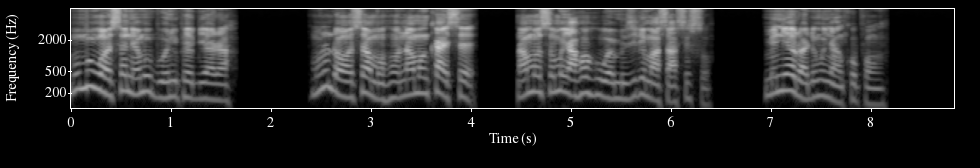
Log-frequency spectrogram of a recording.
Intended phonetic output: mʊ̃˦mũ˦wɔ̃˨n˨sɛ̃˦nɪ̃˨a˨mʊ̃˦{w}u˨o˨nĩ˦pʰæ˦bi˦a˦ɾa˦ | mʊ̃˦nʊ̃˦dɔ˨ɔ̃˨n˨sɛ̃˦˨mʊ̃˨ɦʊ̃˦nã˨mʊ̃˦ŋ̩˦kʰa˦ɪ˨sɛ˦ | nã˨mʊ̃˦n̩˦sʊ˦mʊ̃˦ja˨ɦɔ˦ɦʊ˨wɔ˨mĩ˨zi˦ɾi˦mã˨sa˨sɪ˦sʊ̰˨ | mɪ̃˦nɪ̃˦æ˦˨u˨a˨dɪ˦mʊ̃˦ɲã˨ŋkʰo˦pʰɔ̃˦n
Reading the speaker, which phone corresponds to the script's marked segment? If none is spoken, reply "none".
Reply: b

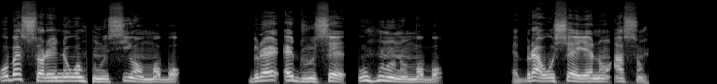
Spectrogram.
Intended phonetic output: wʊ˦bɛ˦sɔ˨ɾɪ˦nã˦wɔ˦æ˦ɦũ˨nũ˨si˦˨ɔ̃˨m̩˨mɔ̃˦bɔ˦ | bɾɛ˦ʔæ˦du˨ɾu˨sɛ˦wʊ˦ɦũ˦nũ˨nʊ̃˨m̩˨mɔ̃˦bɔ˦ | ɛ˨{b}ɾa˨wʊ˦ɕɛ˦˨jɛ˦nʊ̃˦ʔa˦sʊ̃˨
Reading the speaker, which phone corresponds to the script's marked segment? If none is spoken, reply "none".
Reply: b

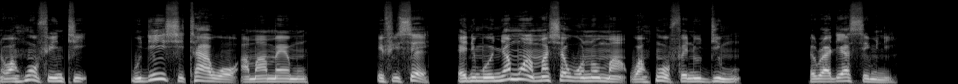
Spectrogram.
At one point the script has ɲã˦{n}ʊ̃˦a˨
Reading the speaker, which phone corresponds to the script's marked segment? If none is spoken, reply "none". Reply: m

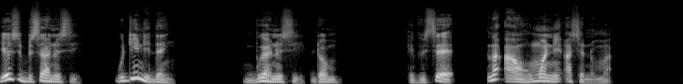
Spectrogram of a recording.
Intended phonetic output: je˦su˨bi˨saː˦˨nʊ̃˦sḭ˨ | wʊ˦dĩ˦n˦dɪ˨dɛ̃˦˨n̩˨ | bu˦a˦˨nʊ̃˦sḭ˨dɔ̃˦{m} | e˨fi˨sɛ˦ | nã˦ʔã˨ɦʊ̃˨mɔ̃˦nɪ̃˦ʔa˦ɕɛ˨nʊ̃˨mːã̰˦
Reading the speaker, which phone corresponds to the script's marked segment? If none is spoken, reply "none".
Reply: m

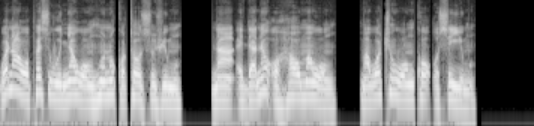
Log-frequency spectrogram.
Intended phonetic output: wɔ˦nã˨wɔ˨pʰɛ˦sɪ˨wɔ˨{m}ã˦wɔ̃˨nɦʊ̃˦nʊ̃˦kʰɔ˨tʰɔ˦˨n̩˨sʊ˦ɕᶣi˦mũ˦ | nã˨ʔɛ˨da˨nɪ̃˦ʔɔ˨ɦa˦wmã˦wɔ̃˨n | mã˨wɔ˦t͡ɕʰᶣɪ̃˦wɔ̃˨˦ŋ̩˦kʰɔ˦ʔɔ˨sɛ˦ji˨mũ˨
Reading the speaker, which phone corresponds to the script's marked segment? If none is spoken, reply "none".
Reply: ɲ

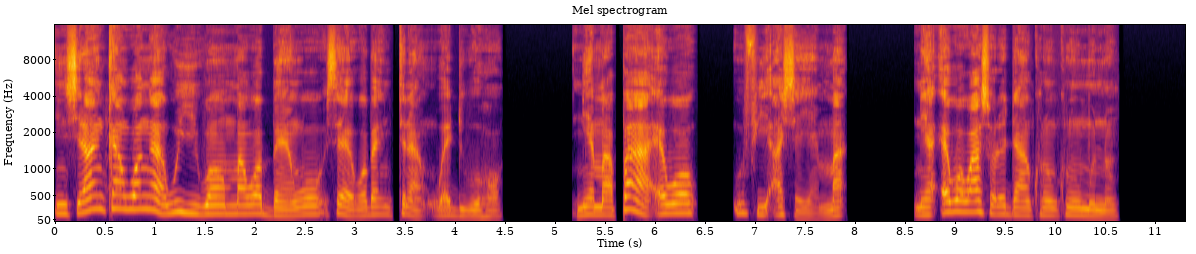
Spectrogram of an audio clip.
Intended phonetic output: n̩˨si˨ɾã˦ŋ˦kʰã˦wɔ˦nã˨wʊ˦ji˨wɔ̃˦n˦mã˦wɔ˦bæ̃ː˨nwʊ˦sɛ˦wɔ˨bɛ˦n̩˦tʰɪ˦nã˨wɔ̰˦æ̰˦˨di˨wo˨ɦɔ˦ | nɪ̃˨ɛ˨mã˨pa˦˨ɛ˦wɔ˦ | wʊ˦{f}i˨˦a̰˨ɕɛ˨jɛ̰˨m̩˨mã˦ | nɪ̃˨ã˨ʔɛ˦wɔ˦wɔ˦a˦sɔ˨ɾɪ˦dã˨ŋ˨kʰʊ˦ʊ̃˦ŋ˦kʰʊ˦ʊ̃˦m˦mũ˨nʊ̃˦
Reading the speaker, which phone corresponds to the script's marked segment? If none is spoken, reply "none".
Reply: f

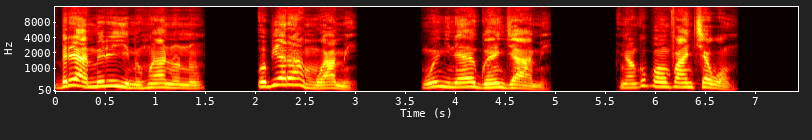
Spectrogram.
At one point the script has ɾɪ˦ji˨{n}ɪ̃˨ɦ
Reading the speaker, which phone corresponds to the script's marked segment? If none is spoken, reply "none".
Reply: m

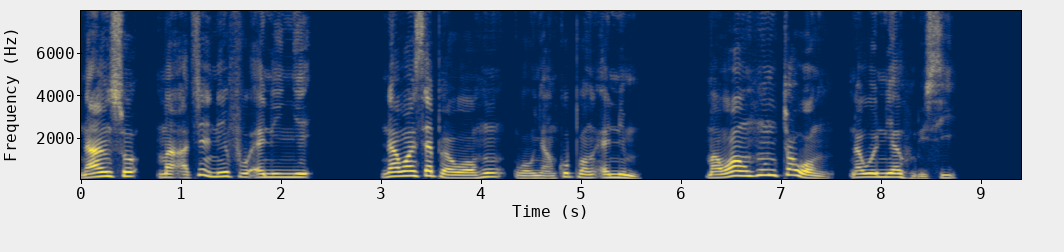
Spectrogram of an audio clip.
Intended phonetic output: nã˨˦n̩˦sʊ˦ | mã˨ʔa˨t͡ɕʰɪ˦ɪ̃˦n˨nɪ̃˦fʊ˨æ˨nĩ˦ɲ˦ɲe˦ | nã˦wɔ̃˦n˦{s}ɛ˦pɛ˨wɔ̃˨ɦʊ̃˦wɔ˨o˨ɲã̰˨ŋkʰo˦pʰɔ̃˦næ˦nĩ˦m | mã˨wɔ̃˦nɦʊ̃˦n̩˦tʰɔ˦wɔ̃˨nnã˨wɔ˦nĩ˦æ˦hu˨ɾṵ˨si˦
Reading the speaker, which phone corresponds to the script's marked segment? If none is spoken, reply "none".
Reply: s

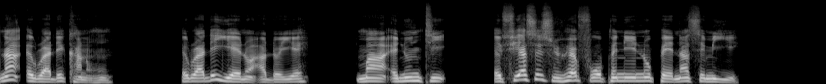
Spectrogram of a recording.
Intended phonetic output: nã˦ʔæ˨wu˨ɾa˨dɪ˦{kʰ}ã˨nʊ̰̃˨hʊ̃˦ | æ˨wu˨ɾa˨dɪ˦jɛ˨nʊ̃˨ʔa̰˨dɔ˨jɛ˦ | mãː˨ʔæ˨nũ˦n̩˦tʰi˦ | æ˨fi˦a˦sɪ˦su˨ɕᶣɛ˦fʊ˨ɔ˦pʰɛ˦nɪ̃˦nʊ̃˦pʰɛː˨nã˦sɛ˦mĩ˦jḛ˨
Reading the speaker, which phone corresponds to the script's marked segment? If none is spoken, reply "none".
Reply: kʰ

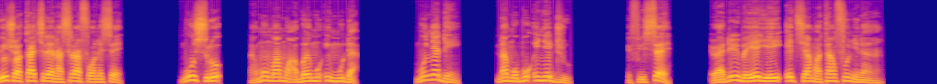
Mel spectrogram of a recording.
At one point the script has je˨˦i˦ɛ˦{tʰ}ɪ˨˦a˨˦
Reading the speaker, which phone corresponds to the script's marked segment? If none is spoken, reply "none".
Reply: tʰ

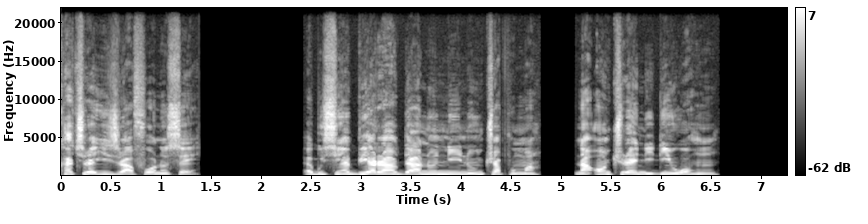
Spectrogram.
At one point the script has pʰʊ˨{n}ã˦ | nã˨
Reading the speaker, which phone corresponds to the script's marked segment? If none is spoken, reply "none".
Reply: m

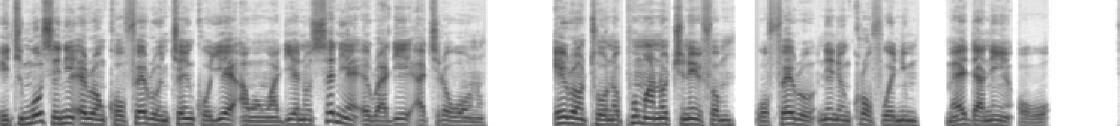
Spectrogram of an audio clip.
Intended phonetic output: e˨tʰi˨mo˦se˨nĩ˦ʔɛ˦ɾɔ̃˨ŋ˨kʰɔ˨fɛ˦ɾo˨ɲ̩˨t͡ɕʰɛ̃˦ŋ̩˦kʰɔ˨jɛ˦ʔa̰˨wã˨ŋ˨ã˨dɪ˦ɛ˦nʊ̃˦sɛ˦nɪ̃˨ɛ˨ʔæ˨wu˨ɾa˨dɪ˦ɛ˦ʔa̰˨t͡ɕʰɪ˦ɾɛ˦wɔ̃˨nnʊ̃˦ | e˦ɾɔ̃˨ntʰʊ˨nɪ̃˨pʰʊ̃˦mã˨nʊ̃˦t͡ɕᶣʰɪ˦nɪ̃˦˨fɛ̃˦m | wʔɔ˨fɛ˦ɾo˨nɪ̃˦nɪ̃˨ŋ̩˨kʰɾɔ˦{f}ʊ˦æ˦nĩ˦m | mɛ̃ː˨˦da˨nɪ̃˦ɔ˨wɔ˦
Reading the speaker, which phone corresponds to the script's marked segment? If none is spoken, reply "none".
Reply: f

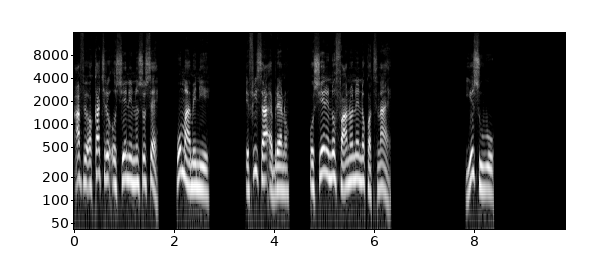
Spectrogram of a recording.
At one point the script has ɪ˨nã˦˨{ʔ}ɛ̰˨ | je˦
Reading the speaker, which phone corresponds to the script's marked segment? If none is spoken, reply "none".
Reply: none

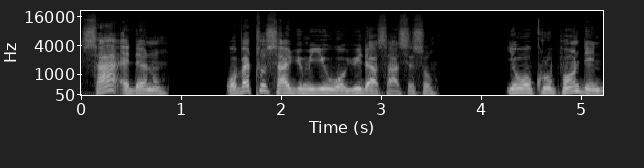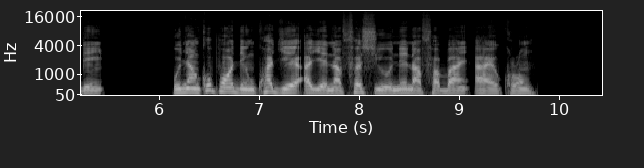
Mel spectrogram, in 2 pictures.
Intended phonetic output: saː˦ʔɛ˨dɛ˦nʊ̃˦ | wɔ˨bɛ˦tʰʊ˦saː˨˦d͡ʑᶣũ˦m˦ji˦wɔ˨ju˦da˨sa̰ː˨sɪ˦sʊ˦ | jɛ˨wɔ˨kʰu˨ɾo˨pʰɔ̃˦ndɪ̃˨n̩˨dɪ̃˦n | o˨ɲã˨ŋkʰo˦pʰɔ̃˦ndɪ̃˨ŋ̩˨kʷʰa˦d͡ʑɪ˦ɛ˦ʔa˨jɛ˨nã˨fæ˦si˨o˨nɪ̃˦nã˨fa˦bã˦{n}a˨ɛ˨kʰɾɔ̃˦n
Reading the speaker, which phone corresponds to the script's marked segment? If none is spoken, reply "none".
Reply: n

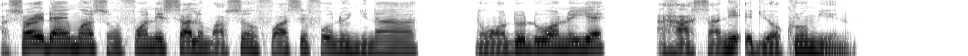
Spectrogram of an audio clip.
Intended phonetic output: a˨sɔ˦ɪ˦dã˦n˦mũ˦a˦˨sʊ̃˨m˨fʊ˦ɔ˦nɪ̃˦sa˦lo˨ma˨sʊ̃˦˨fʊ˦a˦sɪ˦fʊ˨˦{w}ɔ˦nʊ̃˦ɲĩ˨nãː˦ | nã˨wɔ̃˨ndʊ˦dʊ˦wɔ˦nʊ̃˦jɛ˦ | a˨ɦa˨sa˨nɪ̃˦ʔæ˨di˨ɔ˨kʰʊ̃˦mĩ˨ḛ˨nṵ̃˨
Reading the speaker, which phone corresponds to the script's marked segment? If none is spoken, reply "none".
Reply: none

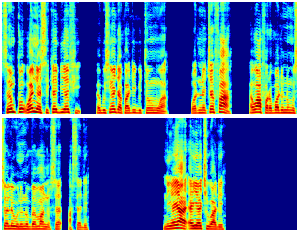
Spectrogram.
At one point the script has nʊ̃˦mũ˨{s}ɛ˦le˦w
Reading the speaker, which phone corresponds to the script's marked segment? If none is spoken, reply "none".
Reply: s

